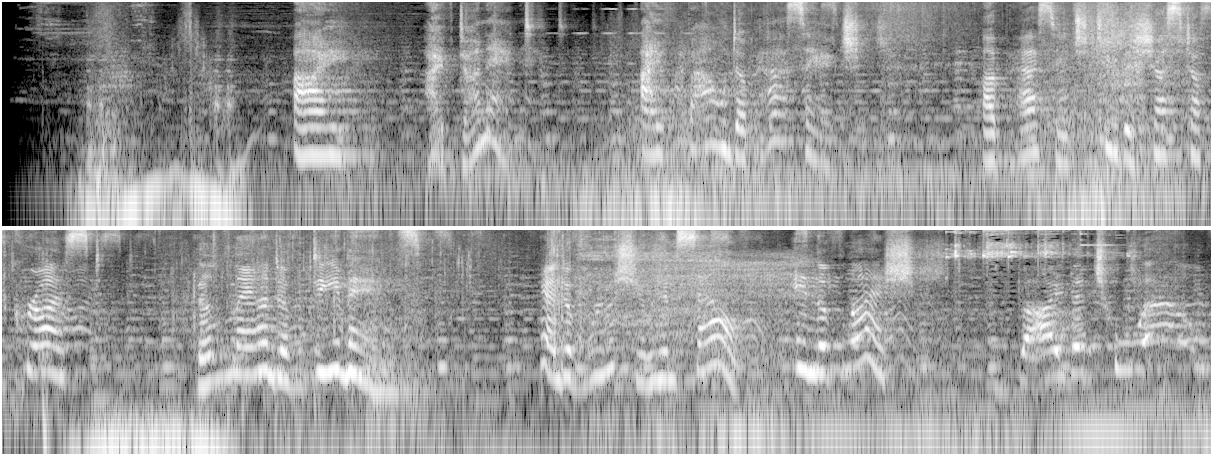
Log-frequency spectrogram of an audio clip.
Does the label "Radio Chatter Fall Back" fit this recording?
No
